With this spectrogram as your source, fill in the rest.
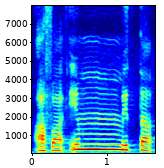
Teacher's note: حمزہ direct جا کے میم پہ ملے گا اور ساتھ غنہ ہوگا. افَإِن مِتَّ، نون کی آواز کو ہم چھپاتے ہوئے میم پر جا رہے ہیں، ٹھیک ہے، افَإِن مِتَّ.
